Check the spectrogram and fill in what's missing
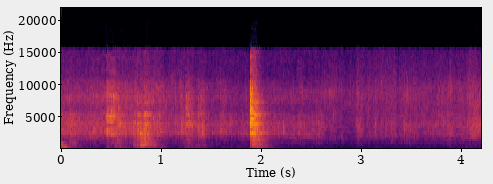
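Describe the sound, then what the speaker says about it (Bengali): Spices and whisked yogurt for a cauliflower and potato curry stirred and sautéing in a pan, with a soft sizzle, a couple of scraping stirs and one sharp utensil knock against the pan. "আমি একটু দই দিয়ে দিচ্ছি দইটা আমি ভালো করে ফেটে নিয়েছি আবারও কষিয়ে নেব"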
